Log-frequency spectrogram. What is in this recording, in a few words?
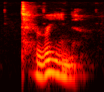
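"terrene", British; pronunciations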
